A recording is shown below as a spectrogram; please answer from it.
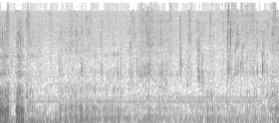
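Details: Domestic cats, three in all, eating and purring: a soft continuous low throbbing purr under intermittent crisp crunching of food, opening with two loud bumps.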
